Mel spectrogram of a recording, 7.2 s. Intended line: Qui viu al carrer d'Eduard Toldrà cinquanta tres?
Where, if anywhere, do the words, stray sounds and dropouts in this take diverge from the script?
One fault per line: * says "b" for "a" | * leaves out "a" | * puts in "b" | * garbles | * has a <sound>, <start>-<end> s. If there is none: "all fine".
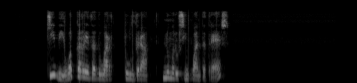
* puts in "número"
